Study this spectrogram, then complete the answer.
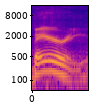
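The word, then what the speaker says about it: Barre: We're in the town of Berry, which I totally would have called bar. B A R R E.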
